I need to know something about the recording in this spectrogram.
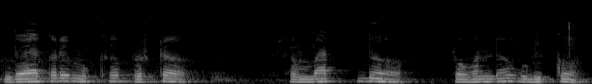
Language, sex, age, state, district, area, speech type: Odia, male, 30-45, Odisha, Mayurbhanj, rural, read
